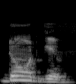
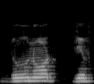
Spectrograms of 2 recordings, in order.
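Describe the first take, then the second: First: Do and not are merged into one short word. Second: Do and not are said as two full words. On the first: "short form में बोलते हैं" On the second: "डू नॉट give नहीं बोलते"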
